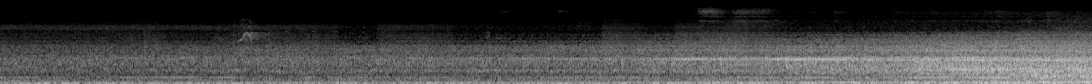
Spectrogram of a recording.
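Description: Express train hauled by an electric locomotive approaching at speed, its running noise swelling steadily. About halfway through a high steady whine joins it, dipping slightly in pitch near the end as the train draws close.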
